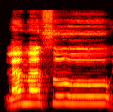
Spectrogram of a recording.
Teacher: Kemudian secara makhraj, karena ini huruf mad, gabungan dua huruf ya, antara huruf hijaiyah dan huruf mad sehingga makhrajnya maudiul jaub atau aljaub ya, hanya di rongga mulut saja ya, tidak boleh masuk ke rongga hidung. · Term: mad thobi'i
